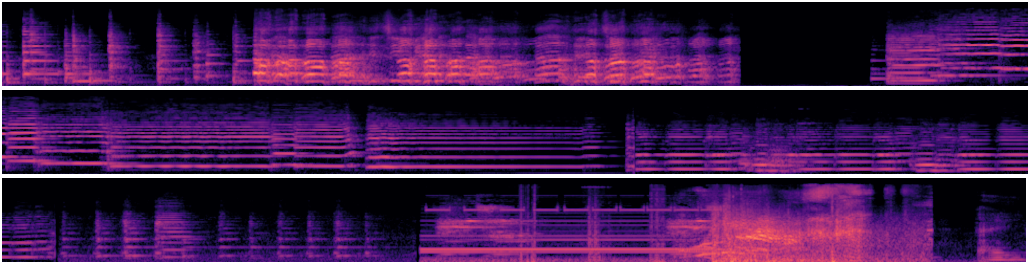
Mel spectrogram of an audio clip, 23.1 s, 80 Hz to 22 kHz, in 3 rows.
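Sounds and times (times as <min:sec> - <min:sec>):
solo violin bowed: 0:06.5 - 0:18.3.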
